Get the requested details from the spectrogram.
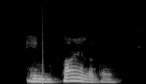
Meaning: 1. Not violable; not to be infringed 2. Not susceptible to violence, or of being profaned, corrupted, or dishonoured 3. Incapable of being injured or invaded; indestructible
- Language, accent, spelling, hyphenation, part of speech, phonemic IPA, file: English, Southern England, inviolable, in‧vi‧o‧la‧ble, adjective, /ɪnˈvaɪələbl̩/, LL-Q1860 (eng)-inviolable.wav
